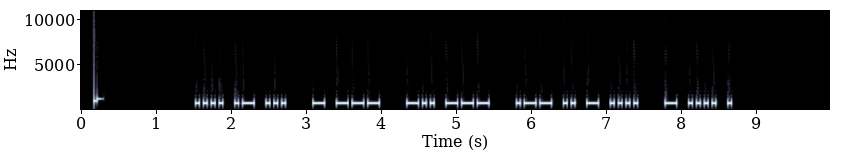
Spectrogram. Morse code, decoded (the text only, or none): HAS TO DO WITH THE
